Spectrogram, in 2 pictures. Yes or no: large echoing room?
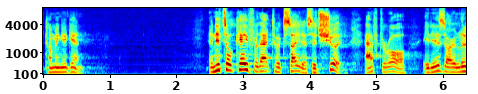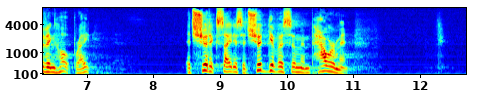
yes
